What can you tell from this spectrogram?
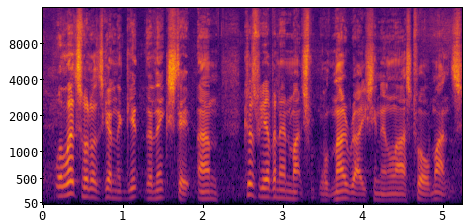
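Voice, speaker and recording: A man speaks with an Australian accent. His pace is fairly quick and his intonation lively. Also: medium pitch for a man. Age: 60s. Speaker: motorsport interviewer. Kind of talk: casual interview. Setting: garage at racetrack.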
